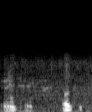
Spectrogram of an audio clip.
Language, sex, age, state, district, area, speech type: Kannada, male, 60+, Karnataka, Davanagere, rural, conversation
